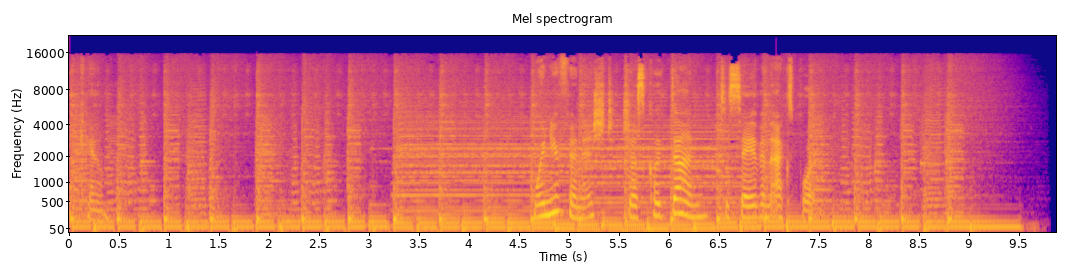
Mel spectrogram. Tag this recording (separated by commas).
Music, Speech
